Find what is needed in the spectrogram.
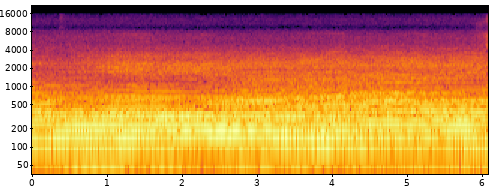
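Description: A slow church hymn: voices singing over a pipe organ, long held notes that move to a new pitch every second or two.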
